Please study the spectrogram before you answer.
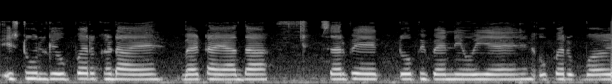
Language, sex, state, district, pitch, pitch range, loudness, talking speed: Hindi, female, Rajasthan, Barmer, 235 Hz, 230-245 Hz, -12 LUFS, 165 wpm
